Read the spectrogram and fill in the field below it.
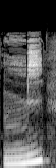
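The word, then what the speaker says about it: mis: Mi, same advice here, don't pronounce the final S like we had here.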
